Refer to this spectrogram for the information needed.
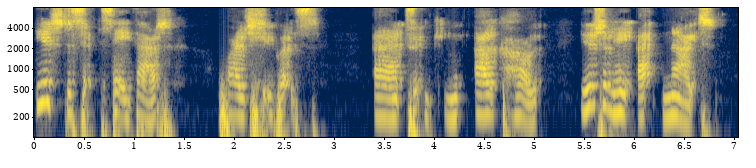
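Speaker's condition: Spasmodic dysphonia; about 3 years since onset

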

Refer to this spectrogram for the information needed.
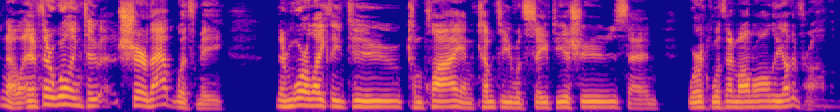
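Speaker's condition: Bilateral cleft lip and palate

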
